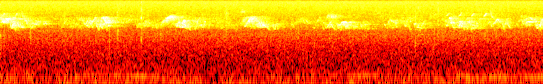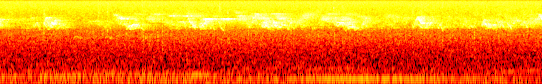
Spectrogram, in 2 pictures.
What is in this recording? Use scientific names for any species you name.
Passerina cyanea, Vireo olivaceus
